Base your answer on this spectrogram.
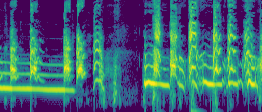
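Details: Domestic dog holding a steady flat howl under sharp yips, then falling quiet for a moment. It resumes with a wavering howl mixed with quick barking yelps.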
